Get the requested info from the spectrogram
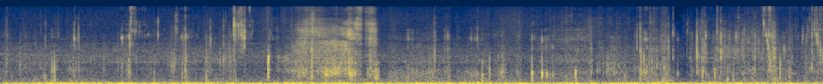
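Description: Close-miked chewing of a mouthful of layered cream cake: wet mouth clicks and smacks, with a brief louder rustle about three seconds in, over a steady low hum.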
